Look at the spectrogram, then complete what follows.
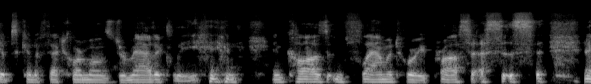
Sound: laughs

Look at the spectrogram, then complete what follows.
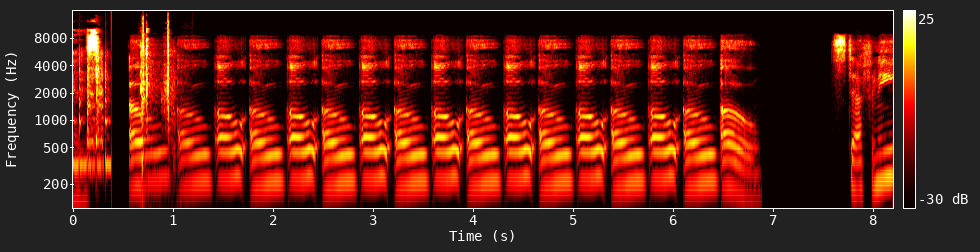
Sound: door opens

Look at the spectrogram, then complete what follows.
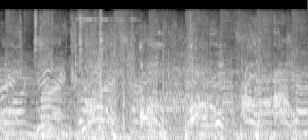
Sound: grunting

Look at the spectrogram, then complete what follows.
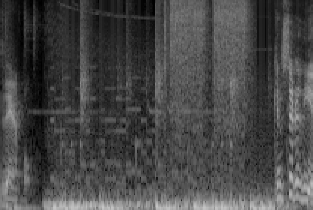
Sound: computer tones and static zapping

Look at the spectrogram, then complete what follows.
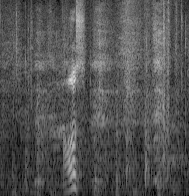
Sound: heavy breathing

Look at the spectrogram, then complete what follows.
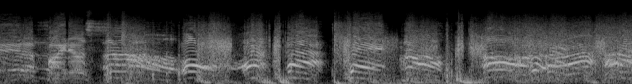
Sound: fighting sound effects

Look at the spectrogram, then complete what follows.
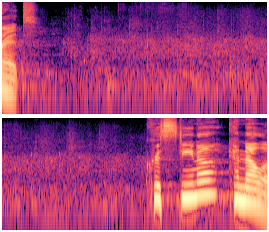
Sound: audience applauds

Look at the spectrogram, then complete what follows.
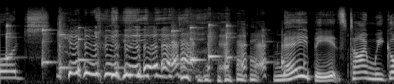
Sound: giggling

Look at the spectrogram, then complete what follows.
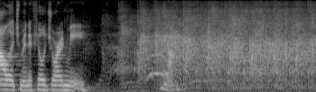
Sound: applause

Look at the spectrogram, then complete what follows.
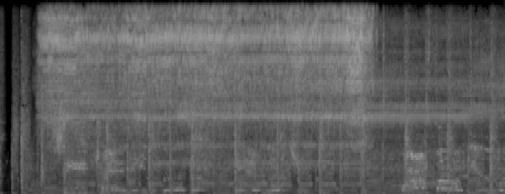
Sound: tattoo needle buzzing

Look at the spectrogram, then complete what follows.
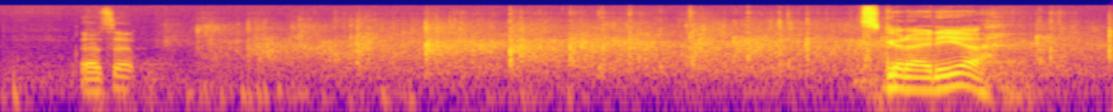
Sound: applause

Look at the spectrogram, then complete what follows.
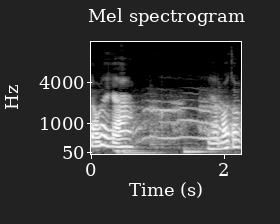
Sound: meows and grunts

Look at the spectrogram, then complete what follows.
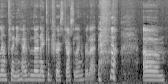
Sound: laughs

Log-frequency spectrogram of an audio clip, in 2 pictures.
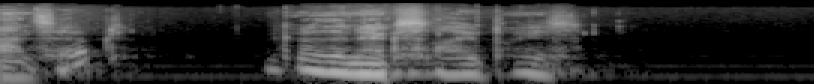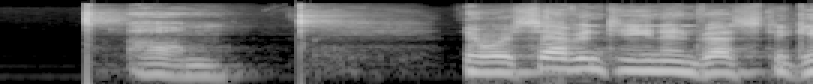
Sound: kisses teeth

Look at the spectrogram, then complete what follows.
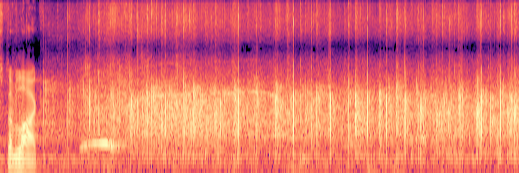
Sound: applause

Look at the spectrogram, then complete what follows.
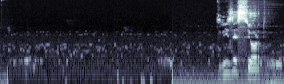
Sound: birds chirping

